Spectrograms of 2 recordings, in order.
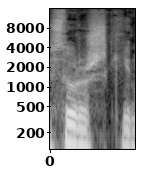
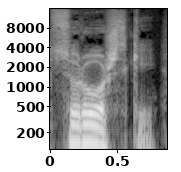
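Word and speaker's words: Сурожский: Я сразу говорюсь, что по многолетней привычке я ударение ставлю в слове «Сорожский» на первый слог, хотя правильно, и вот до нашей записи Елена Львовна это подчеркнула, говорит «Сорожский». Город Сорож, епархия Сорожская, и сам владыка тоже свой титул называл «Сорожский».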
